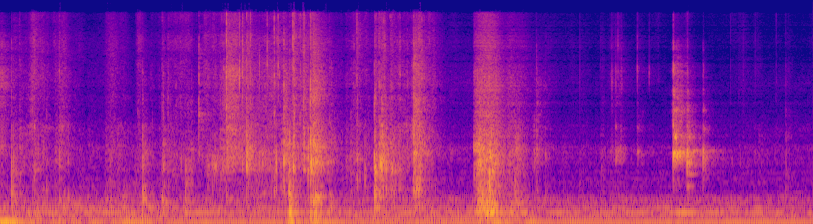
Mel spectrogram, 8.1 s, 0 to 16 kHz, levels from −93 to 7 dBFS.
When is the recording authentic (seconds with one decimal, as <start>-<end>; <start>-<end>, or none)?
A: 0.0-4.5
